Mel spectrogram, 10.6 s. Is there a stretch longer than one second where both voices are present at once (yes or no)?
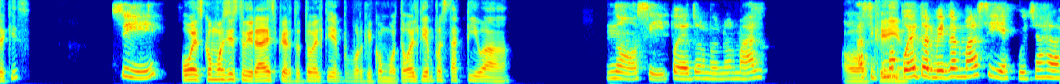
no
